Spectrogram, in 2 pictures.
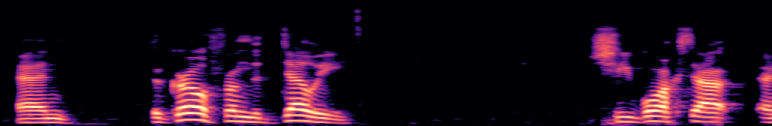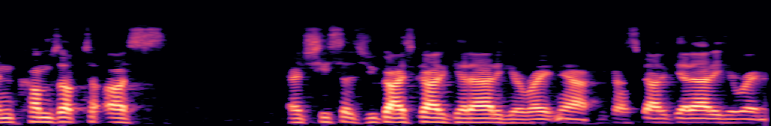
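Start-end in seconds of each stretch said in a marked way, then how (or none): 7.7-10.3 mock grave, dead-serious, no-nonsense tone. Retelling a deli worker telling friends to leave: imitating someone dead serious. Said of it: "dead serious".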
